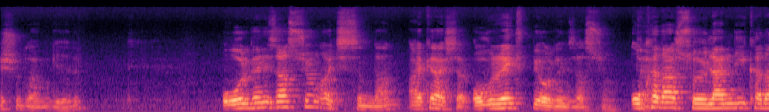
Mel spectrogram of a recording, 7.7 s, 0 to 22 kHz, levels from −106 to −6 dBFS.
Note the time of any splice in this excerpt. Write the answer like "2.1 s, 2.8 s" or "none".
6.2 s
